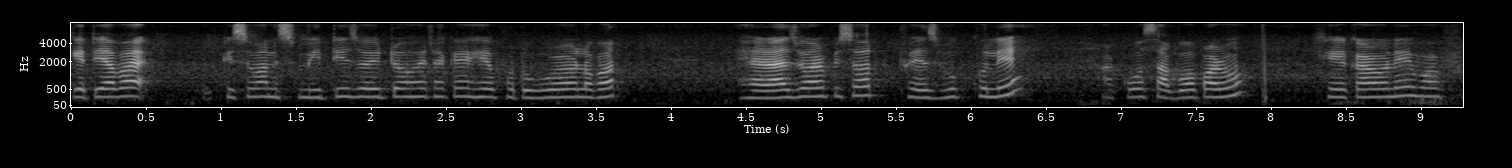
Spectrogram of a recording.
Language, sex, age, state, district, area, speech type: Assamese, female, 45-60, Assam, Lakhimpur, rural, spontaneous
